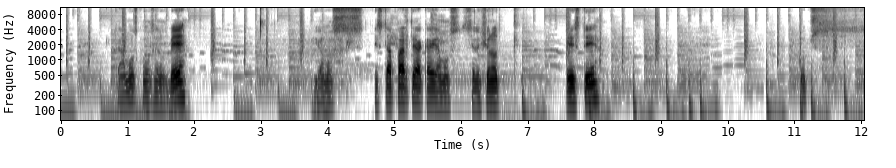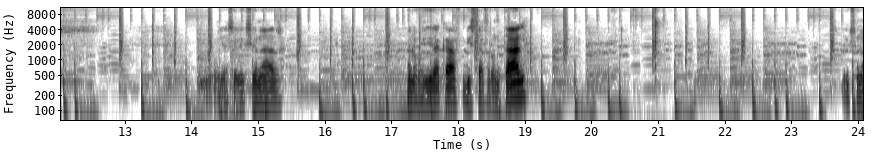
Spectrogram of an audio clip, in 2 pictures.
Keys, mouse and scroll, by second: 0.3 Tab, 0.9-3.1 middle drag, 3.3-3.8 scroll up 2, 5.0 Tab, 5.7 click, 6.4 3, 7.0 click, 7.5 middle click, 8.6 middle click, 9.8 l, 10.8 click, 11.4 click, 12.2 l, 13.7-14.1 scroll down 1, 14.1-15.9 middle drag, 15.9 scroll up 1, 16.2-16.8 scroll down 2, 16.7-17.9 middle drag, 17.9 KP_1, 18.4-19.1 scroll up 3, 19.7-20.1 shift+middle drag, 20.6 q, 22.2 click, 23.0-24.0 drag.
